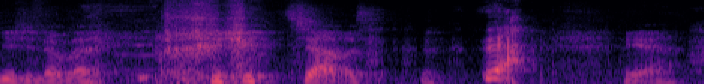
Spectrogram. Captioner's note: laughs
